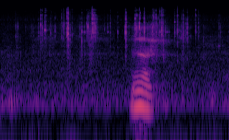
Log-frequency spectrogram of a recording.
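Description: Metal climbing gear (carabiners and protection racked on a harness) jangling, a quick run of small metallic clinks as the climber moves.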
